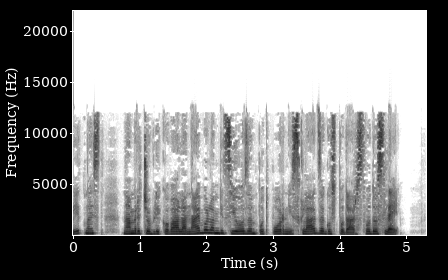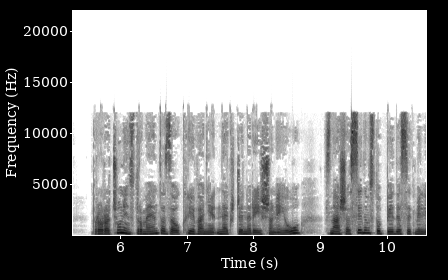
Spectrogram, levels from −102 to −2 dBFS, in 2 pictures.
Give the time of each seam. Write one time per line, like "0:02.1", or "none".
none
